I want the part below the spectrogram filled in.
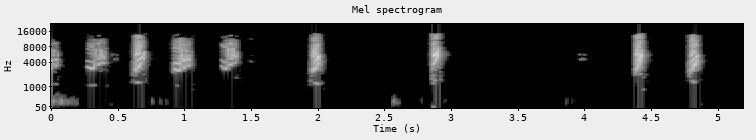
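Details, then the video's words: A female ultramarine grosbeak gives sharp, high chip notes, about nine in five seconds, first in a quick cluster, then at looser irregular gaps over silence; the call is used to excite male grosbeaks. "Piado de fêmea de Azulão Esquenta qualquer Azulão"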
